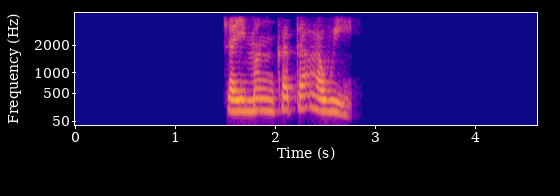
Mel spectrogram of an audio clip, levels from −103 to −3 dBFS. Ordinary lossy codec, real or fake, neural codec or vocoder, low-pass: AAC, 32 kbps; real; none; 3.6 kHz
